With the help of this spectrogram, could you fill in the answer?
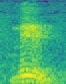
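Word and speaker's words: name: इसको हम पढ़ेंगे म लेकिन लास्ट में आए हुए ई का कोई उच्चारण नहीं करते जैसा कि हमने पहले भी आपको बताया इसका कोई उच्चार नहीं होगा लेकिन इस ए का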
